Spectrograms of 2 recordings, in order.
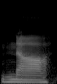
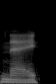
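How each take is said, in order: First: The name ends with an open 'ah' vowel. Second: The name ends with an 'ay' vowel. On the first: The speaker calls it wrong. "I kind of thought it was like Nah" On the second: The speaker calls it right. "instead of Nay"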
